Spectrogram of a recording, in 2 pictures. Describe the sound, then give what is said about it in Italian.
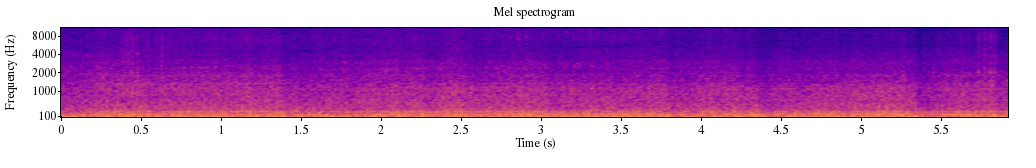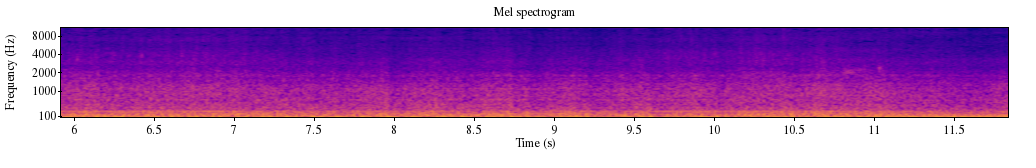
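Waves slosh rhythmically against the bow of the ship Savonarola beneath a steady, loud low rumble of boat engines, including a boat carrying powerful lights to attract fish, with the Portofino promontory ahead; a continuous wash of water noise with no voices. “Potete udire ritmicamente lo sciabordio delle onde davanti alla prua del Savonarola.”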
